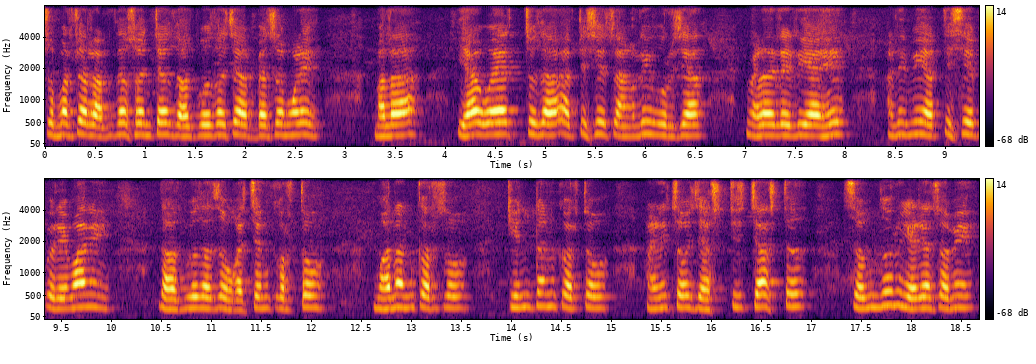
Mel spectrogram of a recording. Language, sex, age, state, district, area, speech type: Marathi, male, 60+, Maharashtra, Pune, urban, spontaneous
